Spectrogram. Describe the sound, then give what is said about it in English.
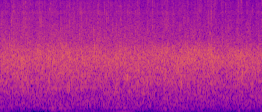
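An audience claps in steady, dense applause, a loud, even patter that continues without a break for the whole stretch. “All right, let's give her a round of applause.”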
